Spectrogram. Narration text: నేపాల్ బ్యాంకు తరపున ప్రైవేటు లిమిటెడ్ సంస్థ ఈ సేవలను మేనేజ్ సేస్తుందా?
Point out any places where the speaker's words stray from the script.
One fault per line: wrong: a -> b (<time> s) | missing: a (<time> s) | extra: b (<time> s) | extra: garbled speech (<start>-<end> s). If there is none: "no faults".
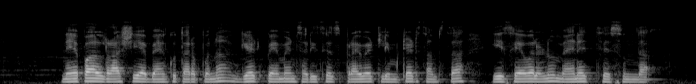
extra: రాష్ట్రీయ (1.1 s)
extra: గేట్ పేమెంట్ సర్వీసెస్ (2.5 s)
